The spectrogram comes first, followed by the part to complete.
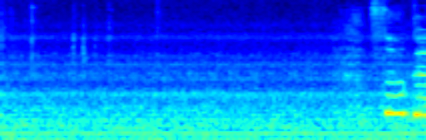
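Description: Steady low hum and hiss of room background noise, with a few faint soft clicks.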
